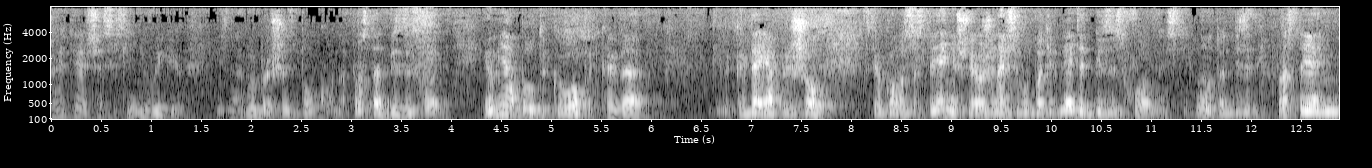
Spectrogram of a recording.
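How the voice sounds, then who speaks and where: A young man tells his own story to a listening group, his speech halting and full of restarts. His voice is mellow and unforced. He is picked up from a distance in an echoey hall, the sound a bit dull, with faint room noise behind him. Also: mid-range voice. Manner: halting, searching for words, many restarts. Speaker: recovery speaker sharing his story. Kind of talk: personal testimony to a group.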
